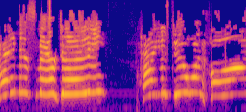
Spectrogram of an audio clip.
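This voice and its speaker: A woman puts on a squeaky character voice at an extremely high pitch. She goes at a very slow pace with monotone, flat intonation. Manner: warm, cheerful, greeting.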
